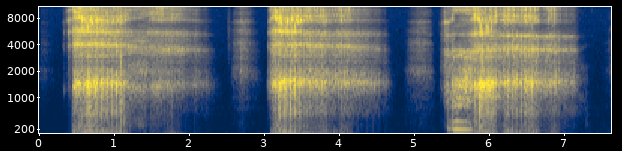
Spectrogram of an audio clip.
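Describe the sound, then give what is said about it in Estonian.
A spider who has dozed off on a veranda after a big lunch snores: three loud, drawn-out snores in a steady rhythm, each lasting over a second, with short quiet breaths between them, clear, with no talking. “Söök oli eriliselt maitsev ja kõht oli tal hästi täis, nii et ta jäi varsti tukkuma ning hakkas norskama.”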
